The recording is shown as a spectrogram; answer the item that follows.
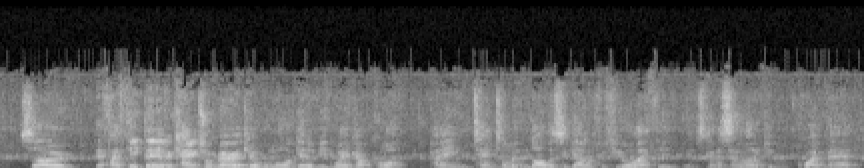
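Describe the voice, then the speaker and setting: A man with an Australian accent speaks very fast at a medium pitch with fairly even intonation. Noticeable background noise and audible room echo fill the recording. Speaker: home distilling equipment seller. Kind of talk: product demonstration. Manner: halting, many fillers and repeats.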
